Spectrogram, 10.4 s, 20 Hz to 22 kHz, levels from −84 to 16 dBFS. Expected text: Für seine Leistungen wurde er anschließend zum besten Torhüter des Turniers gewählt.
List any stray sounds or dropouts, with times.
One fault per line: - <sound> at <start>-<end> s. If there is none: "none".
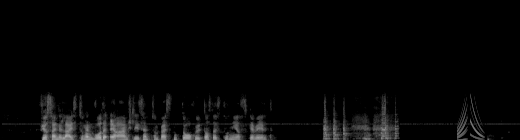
- laugh at 6.4-8.0 s
- chirp at 9.1-9.7 s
